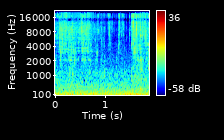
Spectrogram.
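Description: Water splashing and dripping onto stressed squash plants in a home garden, a steady close wash of droplets and trickling without pause, no voices.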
